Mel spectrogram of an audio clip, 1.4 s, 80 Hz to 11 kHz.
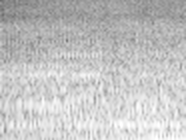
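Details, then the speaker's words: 2017 Kia Sedona 3.3L V6 just after engine replacement for a spun rod bearing knock, first start with instant oil pressure: even, steady idle with no power steering pump whine; running normally. "And I don't hear the power steering pump whining at all."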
